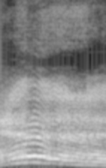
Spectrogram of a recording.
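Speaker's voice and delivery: high loud yelp; mock yell. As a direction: blurt a goofy yell. Kikuchiyo yelling.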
